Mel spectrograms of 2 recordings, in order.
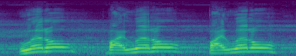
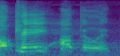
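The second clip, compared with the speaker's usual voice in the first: high, soft, squeaky little acceptance; very excited; 8 semitones higher, 6 dB quieter than usual. Acted. Mary agrees to try the diet, quietly thrilled. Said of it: "She's very excited".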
